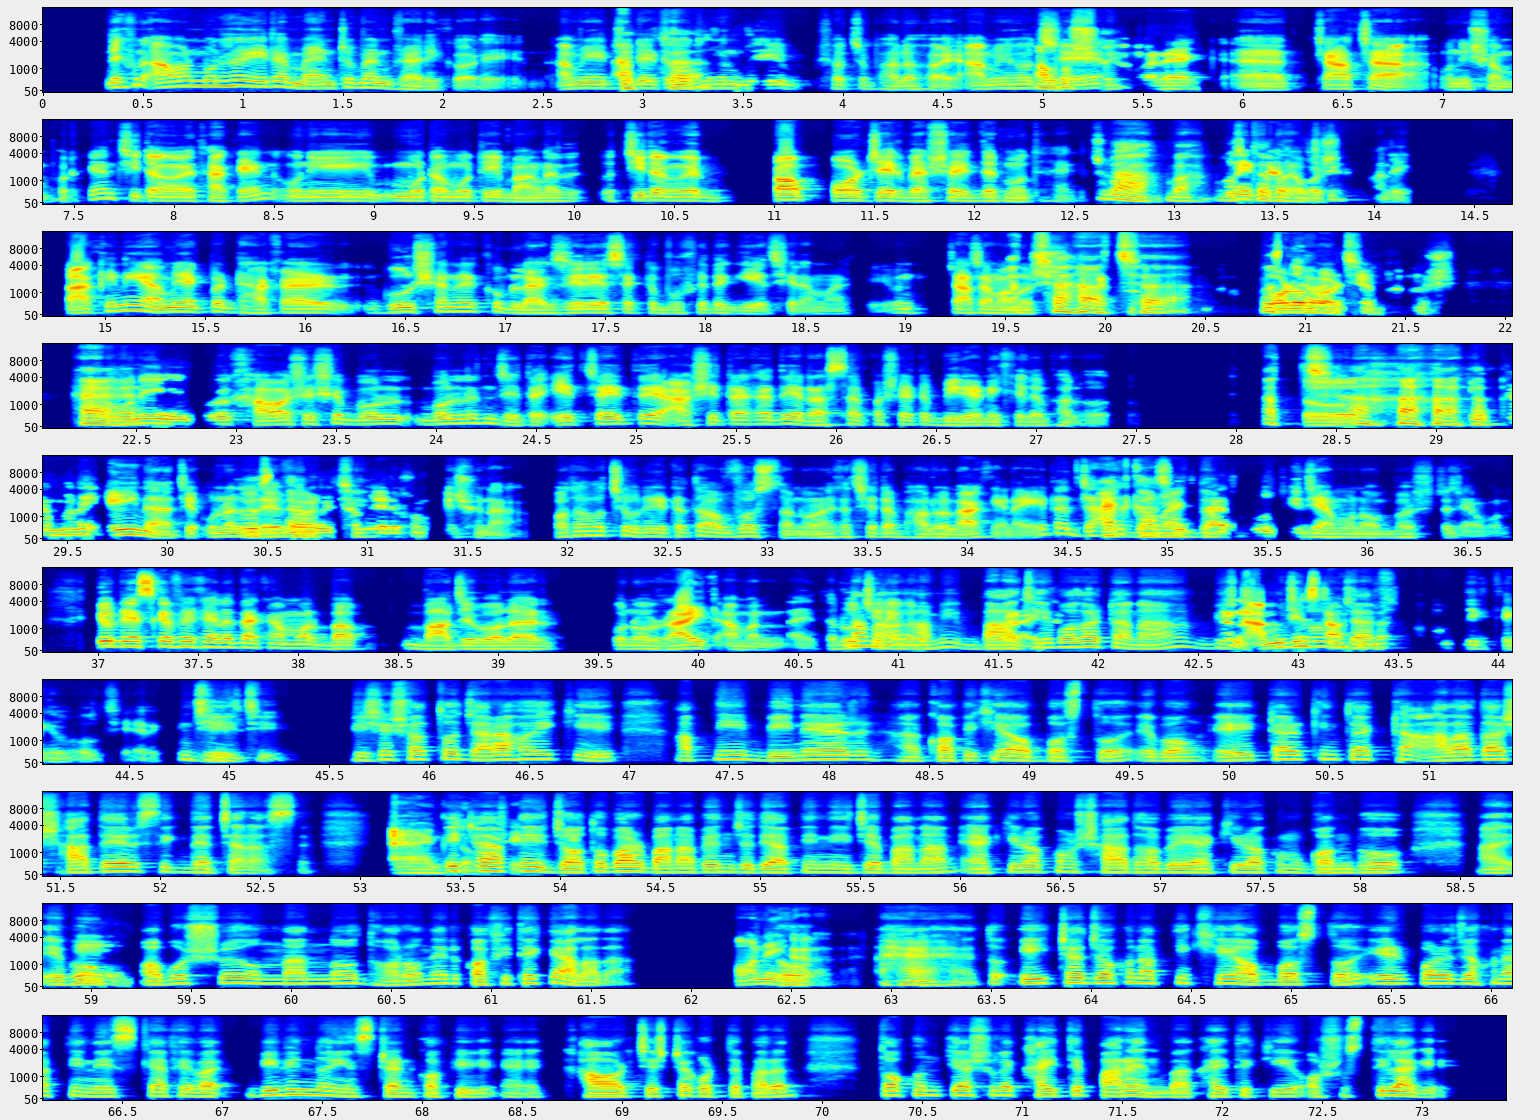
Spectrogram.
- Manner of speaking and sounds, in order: in English: "ম্যান টু ম্যান ভ্যারি"; in English: "luxurious"; scoff; chuckle; unintelligible speech
- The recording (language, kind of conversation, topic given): Bengali, podcast, কফি বা চা খাওয়া আপনার এনার্জিতে কী প্রভাব ফেলে?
